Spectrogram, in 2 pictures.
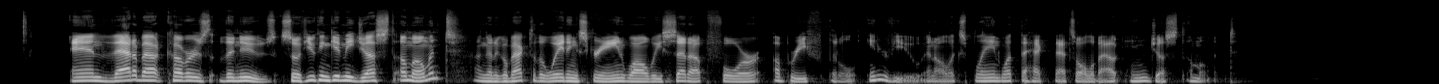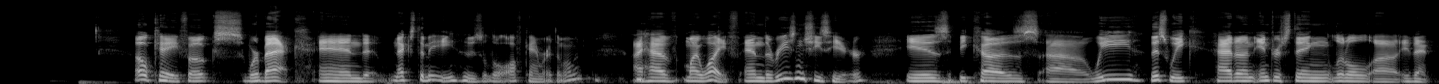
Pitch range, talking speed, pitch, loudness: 140-175 Hz, 175 wpm, 155 Hz, -21 LUFS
